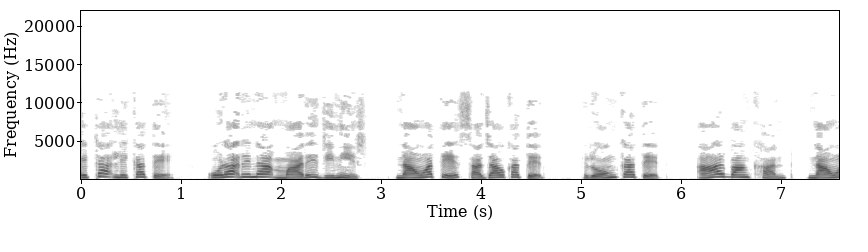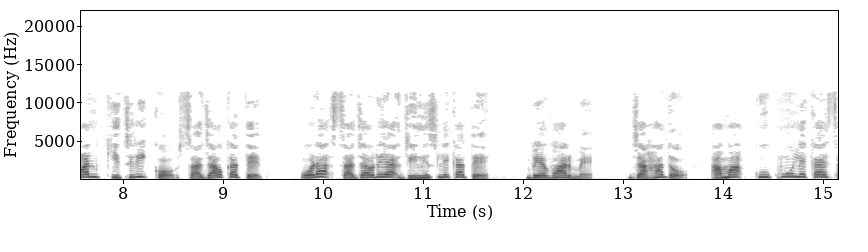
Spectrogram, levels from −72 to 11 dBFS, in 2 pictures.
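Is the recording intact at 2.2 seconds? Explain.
No. At 2.2 seconds, as throughout the clip, the speech carries heavy MP3 compression damage, likely from an encoder starved of bits, which fits a rate around 32 kbps. It cuts everything above 11.5 kHz and drops weak frequency lines frame to frame, leaving a dull, watery, swirling sound with smeared consonant onsets.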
